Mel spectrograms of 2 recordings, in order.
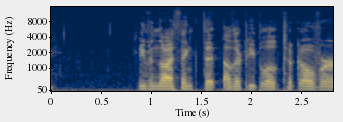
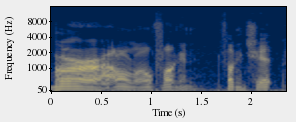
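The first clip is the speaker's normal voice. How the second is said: southern zombie; 3 semitones lower, 5 dB quieter than usual. Retold or imitated. Zombie answers the robot in a southern accent. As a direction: mumble it like a dim southern zombie. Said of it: "I don't know why the zombie's southern".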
